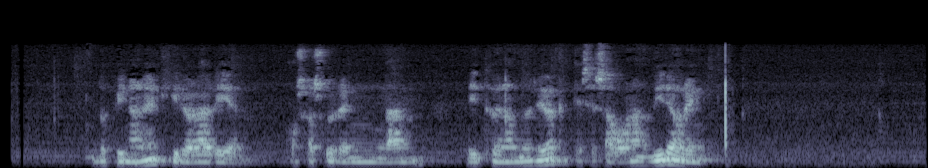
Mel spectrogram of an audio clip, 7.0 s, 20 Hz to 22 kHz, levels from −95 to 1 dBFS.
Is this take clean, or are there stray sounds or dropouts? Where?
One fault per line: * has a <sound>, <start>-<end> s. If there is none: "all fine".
all fine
